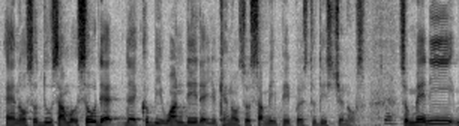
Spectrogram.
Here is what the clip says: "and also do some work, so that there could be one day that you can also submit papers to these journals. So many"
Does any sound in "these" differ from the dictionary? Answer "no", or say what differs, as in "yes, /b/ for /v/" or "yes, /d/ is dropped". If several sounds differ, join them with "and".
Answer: yes, /s/ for /z/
